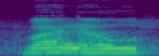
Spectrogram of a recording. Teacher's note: واو ہونٹوں کی ناتمام گلائی کے ساتھ، لو پہ واو لین کا قاعدہ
